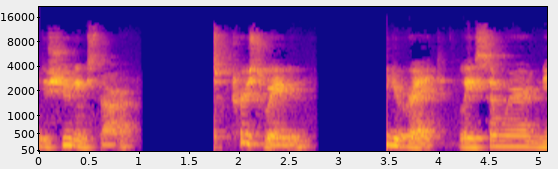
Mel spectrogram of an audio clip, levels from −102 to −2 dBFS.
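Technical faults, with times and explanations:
1.43 s and 3.15 s, clipped start after a pause: the output device drops into a low-power state during the silent gaps of about 0.49 s and 0.46 s, then has to wake and relock before it passes sound again. Each time, roughly the first 0.31 s of the returning speech is lost, so the words burst in abruptly with their opening sounds missing.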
